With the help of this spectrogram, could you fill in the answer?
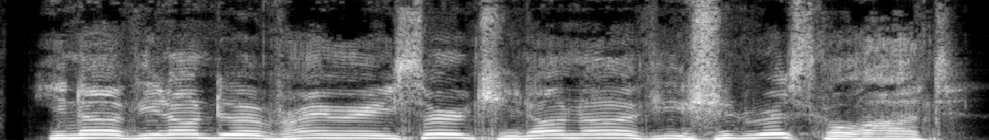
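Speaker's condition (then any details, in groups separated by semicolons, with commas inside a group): Parkinson's disease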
